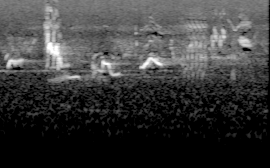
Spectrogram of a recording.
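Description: A sparrow chirps in a few short, high, bright bursts with brief pauses between them, fairly soft and alone with no voices.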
